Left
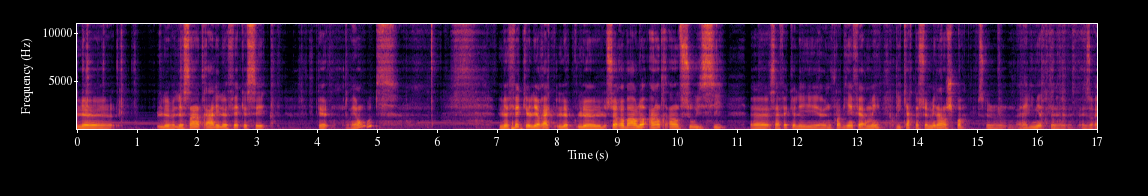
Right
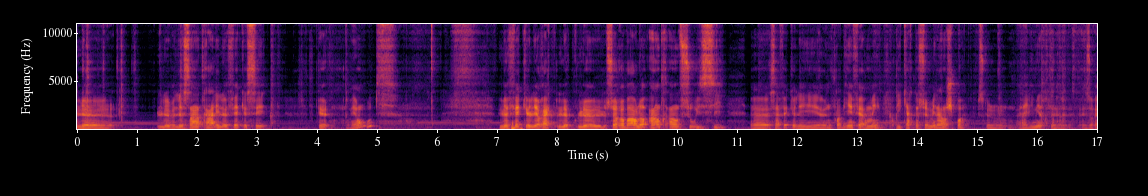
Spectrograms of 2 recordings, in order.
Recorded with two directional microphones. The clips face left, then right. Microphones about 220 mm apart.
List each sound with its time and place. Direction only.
0.2 s speech: 40° left (ahead or behind)
11.2 s speech: 45° left (ahead or behind)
